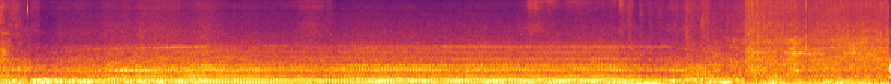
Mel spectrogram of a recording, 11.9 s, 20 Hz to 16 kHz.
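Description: A 2007 Ford Mustang V6 engine is revved up from idle within about a second and held steady at around 2,200 to 2,500 rpm, then drops back about nine seconds in. It runs smoothly without cutting out, a sign that the misfire fault is cured now that the crankshaft position sensor is centred over its trigger wheel.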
